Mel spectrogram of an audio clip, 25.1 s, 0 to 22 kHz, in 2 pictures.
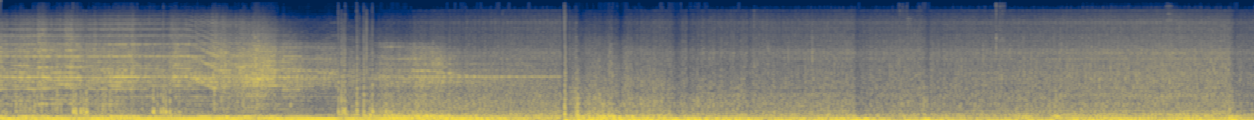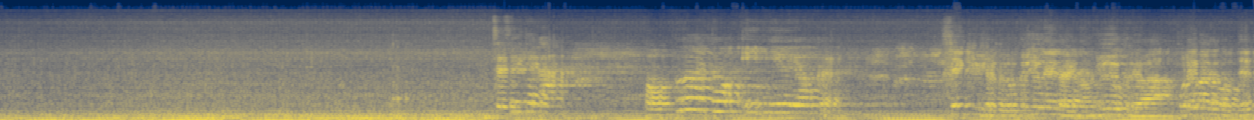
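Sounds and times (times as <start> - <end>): background music: 0.0 - 5.6
fireworks booming: 0.0 - 17.4
deep echoing rumble: 0.0 - 25.0.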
